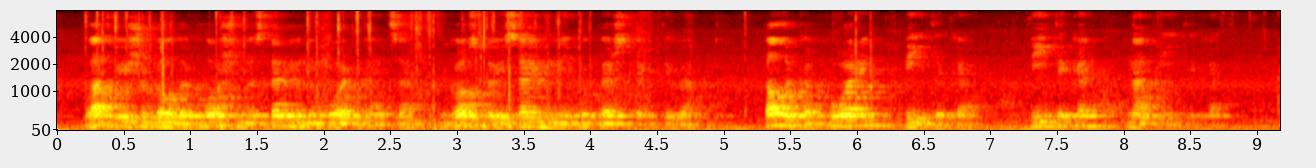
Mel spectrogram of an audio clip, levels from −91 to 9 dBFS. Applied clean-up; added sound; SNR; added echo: none; Computer keyboard; 11 dB; reverberation time 0.8 s.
